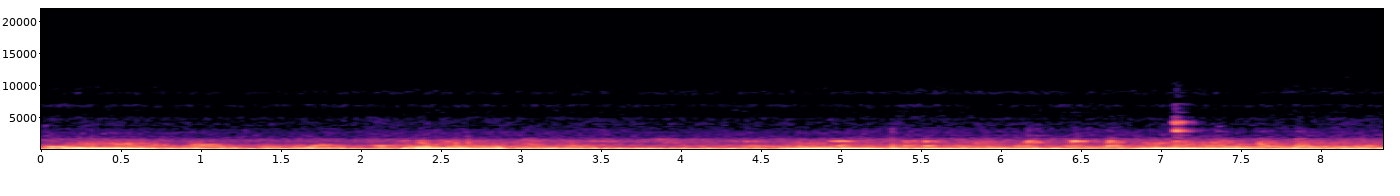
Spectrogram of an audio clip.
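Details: Domestic cat seeking affection: a soft, low rumbling sound that swells in slow pulses about every two and a half seconds, like steady breaths, over a quiet background with a faint hiss.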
